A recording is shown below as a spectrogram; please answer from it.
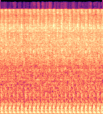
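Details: Tata Nano after repair of a misfire/missing problem: small twin ticks over evenly, about fourteen steady pulses per second with no skips or stumbles; clean, healthy idle.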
